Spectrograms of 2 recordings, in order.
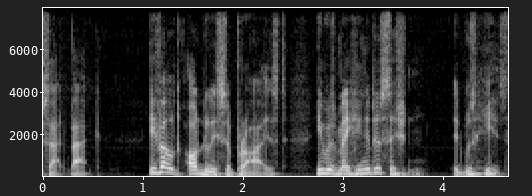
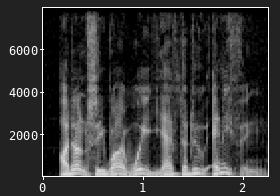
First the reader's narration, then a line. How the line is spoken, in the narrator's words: said Rincewind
